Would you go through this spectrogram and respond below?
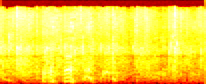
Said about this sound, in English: He loves the spotlight. Matter of fact, give him an applause. Everybody look at him.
